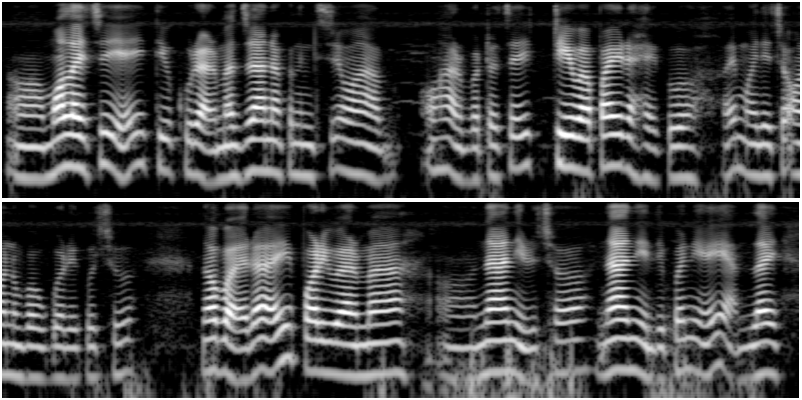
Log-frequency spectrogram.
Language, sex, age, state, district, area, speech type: Nepali, female, 45-60, West Bengal, Kalimpong, rural, spontaneous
